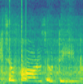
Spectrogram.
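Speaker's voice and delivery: a scared kitten close to tears; sobbing kitten. A narrator's reading. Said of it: "sobbed Gobolino".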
